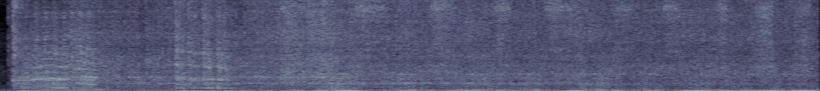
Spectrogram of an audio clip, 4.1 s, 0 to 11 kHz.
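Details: 1972 Plymouth Duster 340 V8, 4-speed, originally slant 6, restoration first start without primer fuel: engine catches after cranking, runs lumpy and uneven at low revs, struggling to settle; hard start, timing being advanced.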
